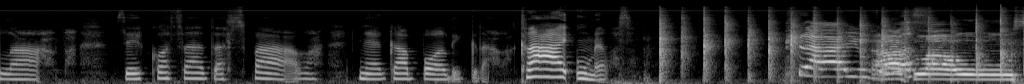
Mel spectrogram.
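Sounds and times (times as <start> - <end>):
child's voice: 0.0 - 0.6, 1.2 - 6.3, 8.0 - 9.7
speech: 0.0 - 6.4, 7.8 - 10.2
hand claps applauding a child's song: 6.4 - 10.2.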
